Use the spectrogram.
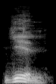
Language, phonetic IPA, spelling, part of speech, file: Russian, [ɡʲelʲ], гель, noun, Ru-гель.ogg
- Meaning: gel (suspension of solid in liquid)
